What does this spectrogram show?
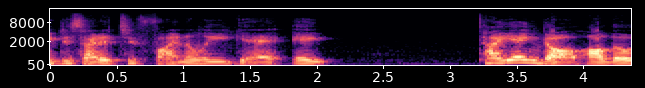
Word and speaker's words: Taeyang: oh my gosh my very first pull up /tao yang doll whatever you prefer to call it this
